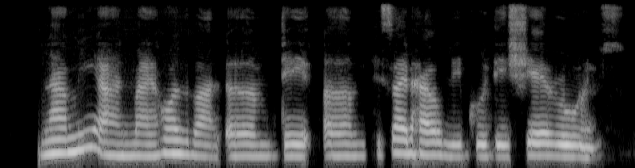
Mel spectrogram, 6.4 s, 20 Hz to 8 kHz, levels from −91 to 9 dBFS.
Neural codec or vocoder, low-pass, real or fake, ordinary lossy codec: codec, 16 kHz in and 24 kHz out, 1.1 kbps, FireRedTTS-2 codec; 7.2 kHz; fake; none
